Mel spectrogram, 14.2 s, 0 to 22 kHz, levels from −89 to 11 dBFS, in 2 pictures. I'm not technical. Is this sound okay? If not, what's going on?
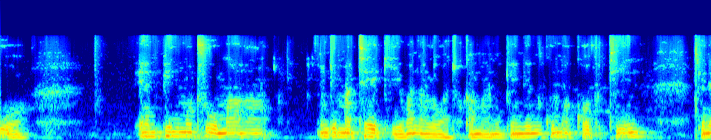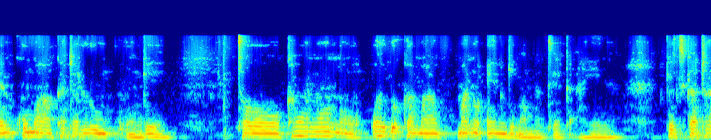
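No. The speech sounds compressed from start to finish. It is likely Bluetooth LC3 compression, the codec used by newer Bluetooth earbuds and headsets. The codec was squeezed hard here, so it threw away much of the fine detail in the upper part of the sound and filled the gaps with noise. That gives the voice a breathy, grainy edge. Nothing comes through above about 7.8 kHz, so the crisp top end is missing too.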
